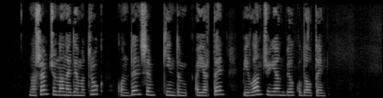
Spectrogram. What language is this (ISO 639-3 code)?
chm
